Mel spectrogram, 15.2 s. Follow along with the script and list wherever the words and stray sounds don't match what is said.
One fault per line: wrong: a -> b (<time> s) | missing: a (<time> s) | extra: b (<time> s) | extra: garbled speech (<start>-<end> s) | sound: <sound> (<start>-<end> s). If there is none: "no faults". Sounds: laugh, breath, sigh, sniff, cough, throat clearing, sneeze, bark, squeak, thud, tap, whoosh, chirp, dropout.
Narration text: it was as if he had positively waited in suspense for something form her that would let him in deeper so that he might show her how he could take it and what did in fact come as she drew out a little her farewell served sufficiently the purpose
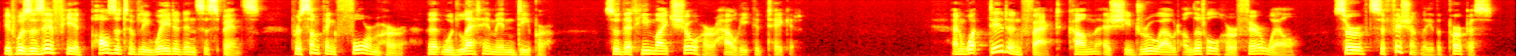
no faults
